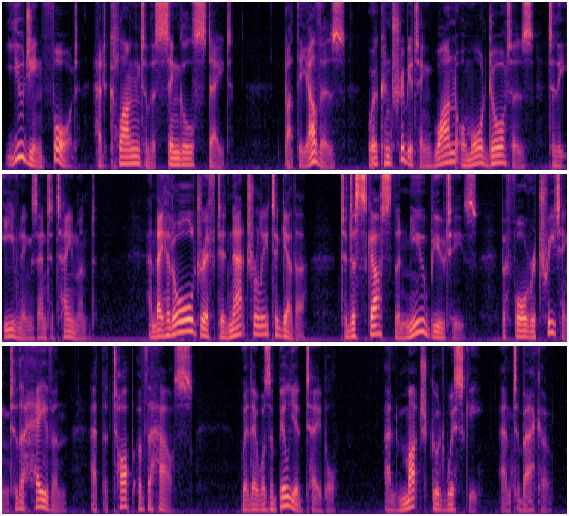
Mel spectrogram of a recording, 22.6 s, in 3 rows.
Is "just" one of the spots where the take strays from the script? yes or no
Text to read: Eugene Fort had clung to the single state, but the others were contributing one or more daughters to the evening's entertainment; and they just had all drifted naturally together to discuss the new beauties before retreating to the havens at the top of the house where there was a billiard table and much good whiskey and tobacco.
yes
